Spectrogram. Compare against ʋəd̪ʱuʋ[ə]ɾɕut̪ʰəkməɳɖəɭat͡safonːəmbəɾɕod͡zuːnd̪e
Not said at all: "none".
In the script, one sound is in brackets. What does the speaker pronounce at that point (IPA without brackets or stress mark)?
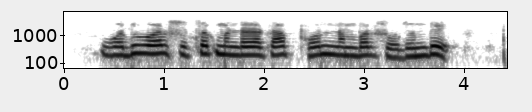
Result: ə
